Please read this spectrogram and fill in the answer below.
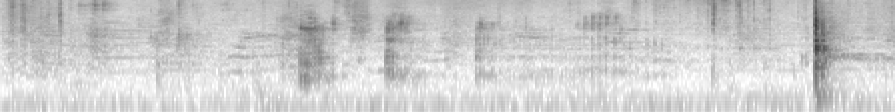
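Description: Two short prank fart sound effects, about a second and a half and two seconds in, over low store background noise.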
